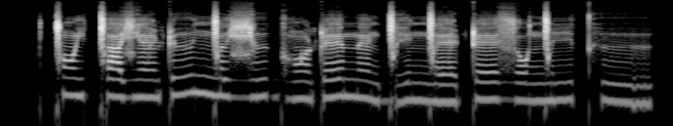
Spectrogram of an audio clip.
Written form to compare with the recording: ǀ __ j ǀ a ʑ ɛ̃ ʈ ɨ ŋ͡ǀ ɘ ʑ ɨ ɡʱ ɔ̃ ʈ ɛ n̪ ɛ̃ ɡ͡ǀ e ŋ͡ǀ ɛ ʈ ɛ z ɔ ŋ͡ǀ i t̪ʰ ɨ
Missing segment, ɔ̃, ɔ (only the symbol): ɔ̃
